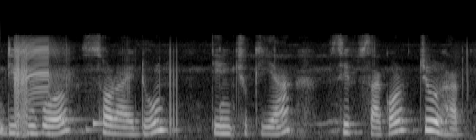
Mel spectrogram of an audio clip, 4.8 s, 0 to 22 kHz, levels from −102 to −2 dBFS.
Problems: background sounds at intervals, background conversations at intervals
